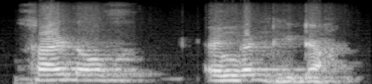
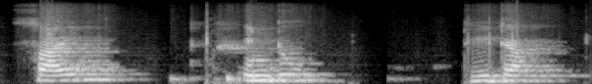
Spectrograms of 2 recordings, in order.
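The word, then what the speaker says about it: sin θ: इसको प्रोनाउंस करेंगे अपन साइन ऑफ साइन ऑफ साइन ऑफ एंगल थीटा। क्या करेंगे? साइन ऑफ एंगल थीटा, साइन ऑफ एंगल थीटा, इसको pronounce करते हैं, ठीक है। इसको ये नहीं करते हैं, साइन इंटू थीटा नहीं बोलते हैं।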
